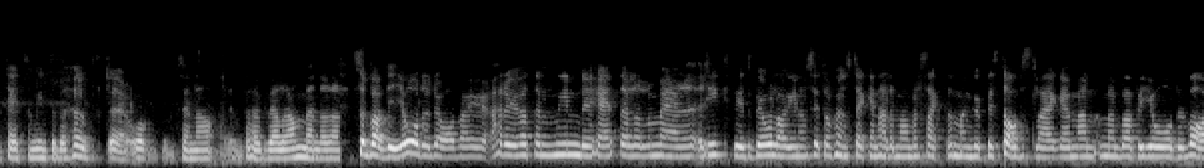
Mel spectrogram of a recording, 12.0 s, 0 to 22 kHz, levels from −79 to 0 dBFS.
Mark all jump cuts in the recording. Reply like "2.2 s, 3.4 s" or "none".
2.3 s, 3.4 s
